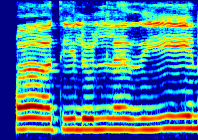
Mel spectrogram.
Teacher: لکھنے میں آئے، پڑھے بالکل نہیں جائیں گے، سیدھا لام لام میں لگے گا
